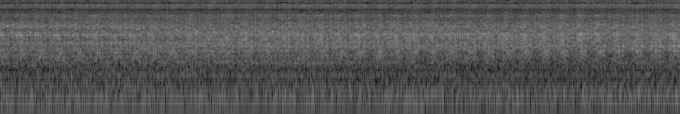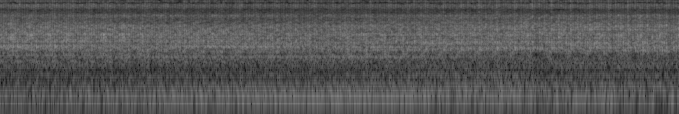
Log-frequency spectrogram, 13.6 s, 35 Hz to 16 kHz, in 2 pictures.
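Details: 1995 Ford F-350 dually, 7.3 Powerstroke diesel, five-speed manual, about 121k miles, serviced: deep even diesel rumble at steady idle, no knocks, misses or surging; normal healthy idle.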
